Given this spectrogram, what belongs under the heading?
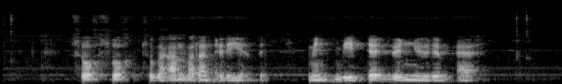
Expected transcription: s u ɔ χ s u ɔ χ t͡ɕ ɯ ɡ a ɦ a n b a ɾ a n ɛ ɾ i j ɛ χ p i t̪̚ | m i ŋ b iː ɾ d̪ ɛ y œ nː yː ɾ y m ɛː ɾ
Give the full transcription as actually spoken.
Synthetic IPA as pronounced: s u ɔ χ s u ɔ χ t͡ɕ u ɡ a ɦ a n b a ɾ a n ɛ ɾ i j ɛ χ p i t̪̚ | m i n b iː ɾ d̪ ɛ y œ nː yː ɾ y m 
